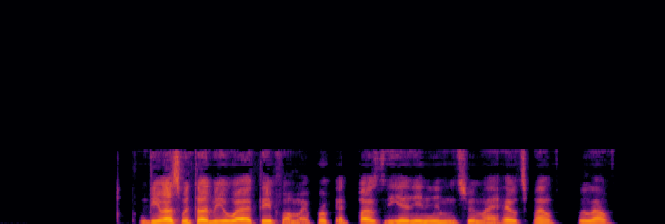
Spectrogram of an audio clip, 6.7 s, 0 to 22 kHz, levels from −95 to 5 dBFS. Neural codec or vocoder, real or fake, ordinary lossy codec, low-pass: codec, 16 kHz, 1 kbps, FunCodec, trained on LibriTTS, 50 frames a second; fake; MP3, 48 kbps; 7.2 kHz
